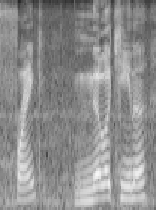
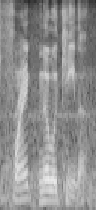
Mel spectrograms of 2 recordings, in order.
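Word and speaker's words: Frank Ntilikina: quick his name is Frank nil aquinnah the T is silent most people know this but is still people jacking up his name it's a very easy name to say it's Frank nil Akina you know and I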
